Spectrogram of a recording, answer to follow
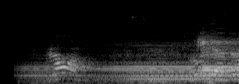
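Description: Amplified band holding a sustained chord that fades in from silence, with a short voice sound about half a second in.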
